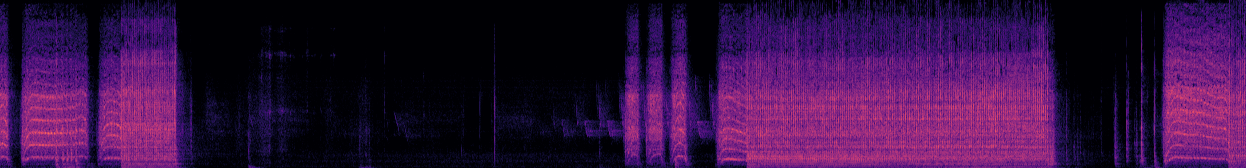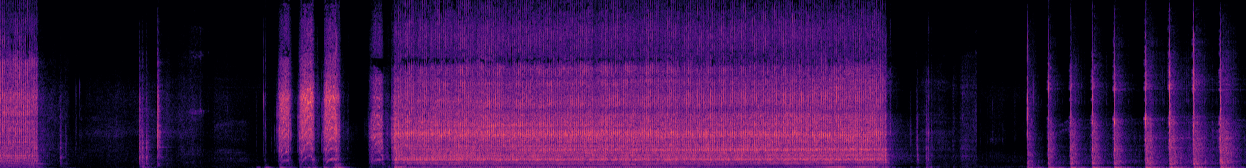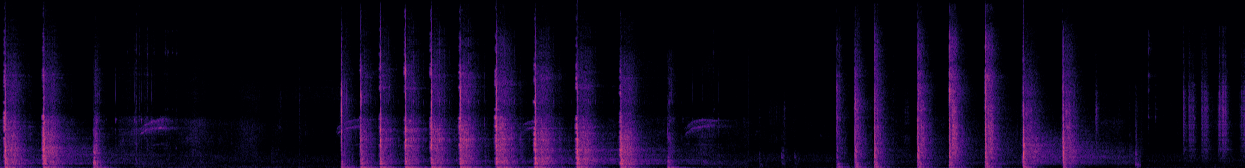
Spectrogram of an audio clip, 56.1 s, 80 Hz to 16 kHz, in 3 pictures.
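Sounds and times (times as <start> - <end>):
power drill running: 23.1 - 32.1.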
